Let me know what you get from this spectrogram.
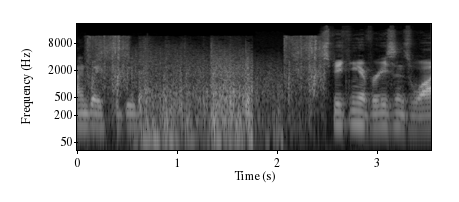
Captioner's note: lightning striking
